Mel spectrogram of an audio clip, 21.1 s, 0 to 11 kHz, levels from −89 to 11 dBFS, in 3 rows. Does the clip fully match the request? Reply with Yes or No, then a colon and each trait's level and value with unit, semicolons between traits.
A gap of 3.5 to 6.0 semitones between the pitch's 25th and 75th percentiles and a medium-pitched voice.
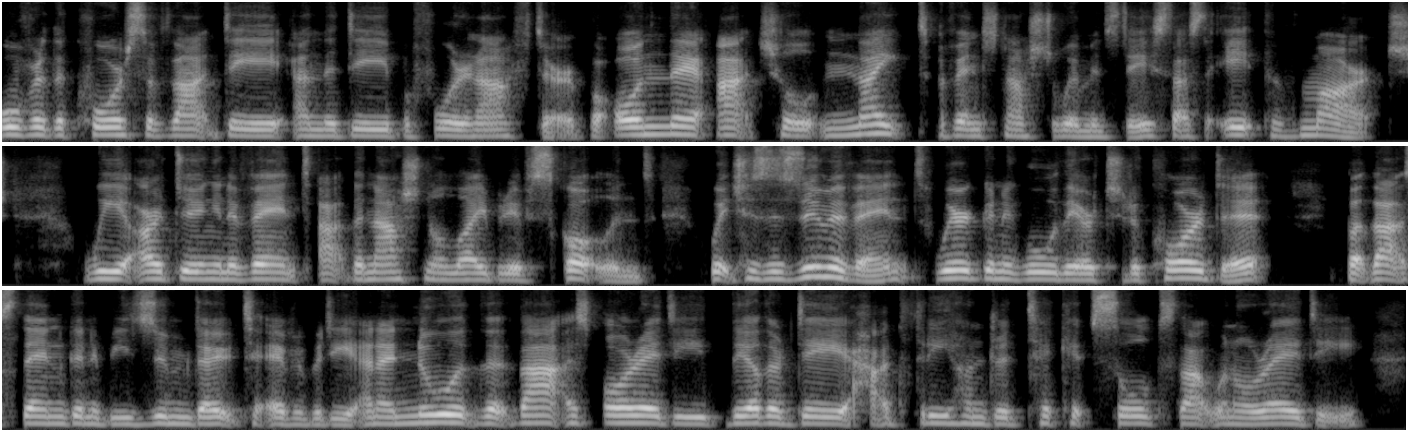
No: narrow, 2.4 semitones; medium, 170 Hz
